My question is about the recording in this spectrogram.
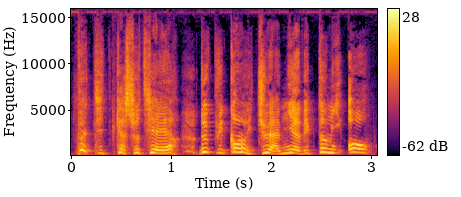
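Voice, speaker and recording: A woman's voice: very high-pitched, normal speed, a bit bright. A woman voicing a pushy, gushing young schoolgirl in a cartoon, with a pointed manner. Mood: accusing. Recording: music behind the voice.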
